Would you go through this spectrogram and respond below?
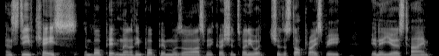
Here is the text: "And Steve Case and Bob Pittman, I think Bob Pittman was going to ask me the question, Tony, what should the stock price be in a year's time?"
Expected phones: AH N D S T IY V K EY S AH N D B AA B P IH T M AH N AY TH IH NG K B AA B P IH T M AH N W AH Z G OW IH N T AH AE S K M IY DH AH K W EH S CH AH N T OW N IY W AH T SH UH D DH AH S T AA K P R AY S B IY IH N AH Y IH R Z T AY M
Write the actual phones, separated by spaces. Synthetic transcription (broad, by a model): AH N S T IY V K EY S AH N B AA B P IH T M AH N AY TH IH NG K B AA B P IH T M AH N W AH Z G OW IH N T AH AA S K M IY DH AH K W EH S CH AH N T OW N IY W AH T SH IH D DH AH S T AA K P R AY S B IY IH N AH Y IH R Z T AY M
